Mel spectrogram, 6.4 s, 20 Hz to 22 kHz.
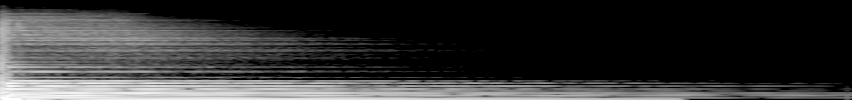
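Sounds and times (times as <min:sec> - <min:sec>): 
game over music: 0:00.1 - 0:02.1.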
